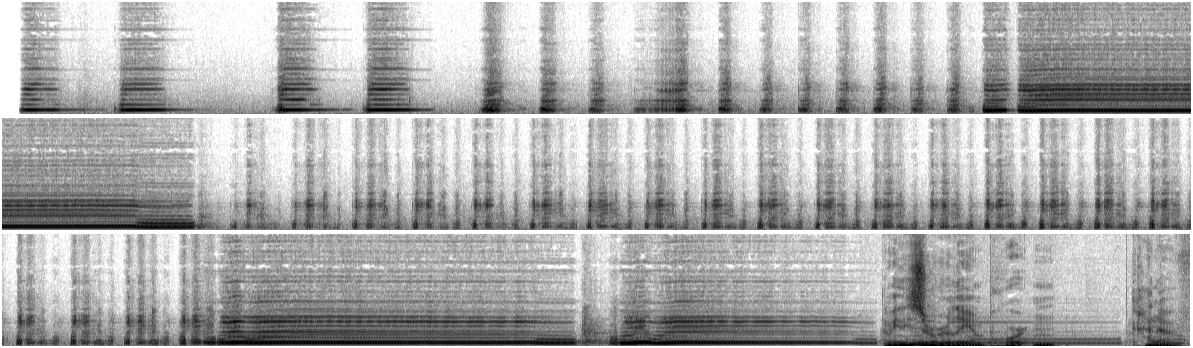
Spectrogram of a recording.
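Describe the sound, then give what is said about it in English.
A harmonica imitates a train: quick rhythmic chugging bursts build into long, loud wailing whistle chords, then more driving chugs, ending in sliding, bending whistle tones. “who brought the harmonica and the train sound to the Grand Ole Opry.”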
